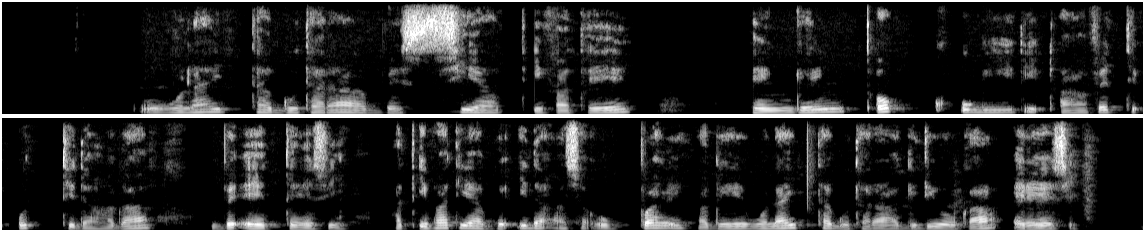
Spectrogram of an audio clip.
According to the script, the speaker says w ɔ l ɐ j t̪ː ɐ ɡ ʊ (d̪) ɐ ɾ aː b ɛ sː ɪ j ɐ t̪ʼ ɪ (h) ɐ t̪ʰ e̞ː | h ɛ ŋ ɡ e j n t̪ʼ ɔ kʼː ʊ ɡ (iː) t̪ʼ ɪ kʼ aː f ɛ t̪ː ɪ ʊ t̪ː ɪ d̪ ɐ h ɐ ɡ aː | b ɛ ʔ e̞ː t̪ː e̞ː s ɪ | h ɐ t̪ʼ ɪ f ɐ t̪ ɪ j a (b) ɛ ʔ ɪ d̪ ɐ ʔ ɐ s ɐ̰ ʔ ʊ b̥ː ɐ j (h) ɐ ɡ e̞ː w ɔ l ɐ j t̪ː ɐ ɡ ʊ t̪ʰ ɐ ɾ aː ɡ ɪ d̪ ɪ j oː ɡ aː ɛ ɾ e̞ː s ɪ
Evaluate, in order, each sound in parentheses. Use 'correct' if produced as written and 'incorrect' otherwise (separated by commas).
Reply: incorrect, incorrect, correct, correct, correct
